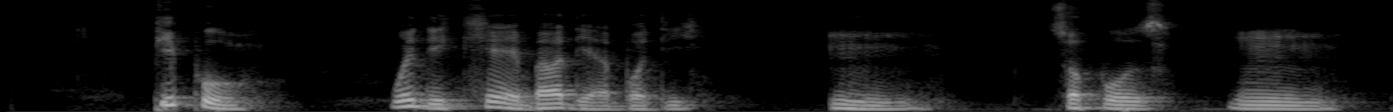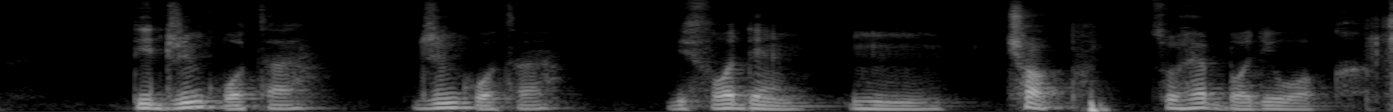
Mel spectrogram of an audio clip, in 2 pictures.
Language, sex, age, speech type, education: Nigerian Pidgin, male, 30-45, spontaneous, tertiary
